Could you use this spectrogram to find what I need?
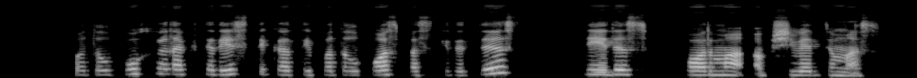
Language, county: Lithuanian, Marijampolė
